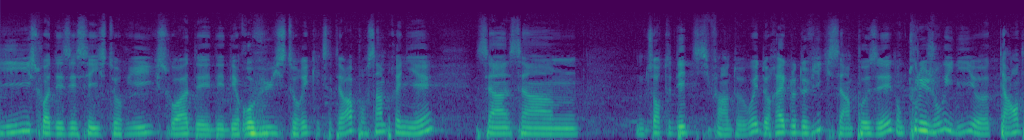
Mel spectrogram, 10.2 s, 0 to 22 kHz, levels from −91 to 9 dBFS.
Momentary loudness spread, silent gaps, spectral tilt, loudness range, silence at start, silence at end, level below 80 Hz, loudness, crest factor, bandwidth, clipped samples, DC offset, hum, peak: 9 LU; none; -6 dB/octave; 3 LU; 0 s; 0 s; -54 dBFS; -31 LUFS; 20 dB; 14 kHz; under 0.1%; under 0.1%; none; -10 dBFS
